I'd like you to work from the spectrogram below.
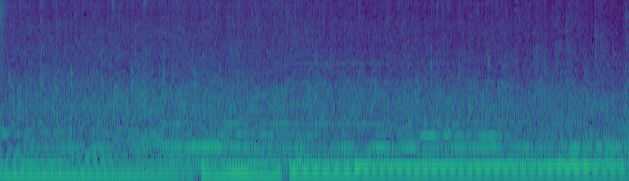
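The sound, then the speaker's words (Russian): A crowd applauds Jesus steadily, a dense rain-like clatter of clapping that carries through the whole clip over loud, sustained keyboard chords that change a couple of times. “Дай огромные аплодисменты Иисусу.”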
